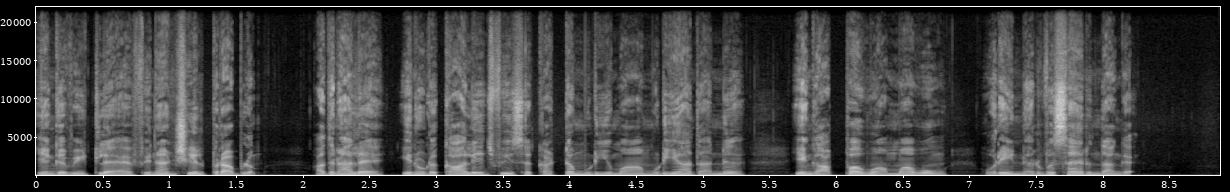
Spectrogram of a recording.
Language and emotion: Tamil, fearful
